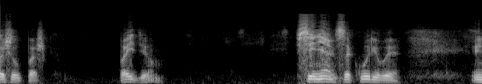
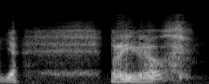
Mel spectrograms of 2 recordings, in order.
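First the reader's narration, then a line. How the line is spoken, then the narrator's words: Slightly hoarse. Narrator (Russian): сказал чуть охрипшим голосом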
